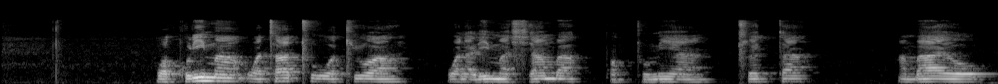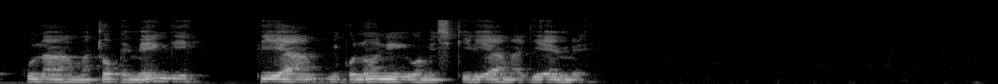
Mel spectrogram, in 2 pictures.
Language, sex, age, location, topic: Swahili, male, 25-35, Dar es Salaam, agriculture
